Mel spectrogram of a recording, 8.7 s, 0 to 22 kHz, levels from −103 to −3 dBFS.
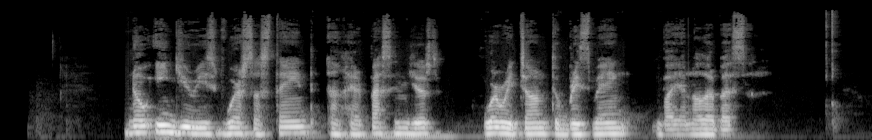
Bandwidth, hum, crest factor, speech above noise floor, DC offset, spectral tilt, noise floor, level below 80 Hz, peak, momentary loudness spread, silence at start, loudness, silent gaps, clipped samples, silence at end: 14 kHz; none; 16 dB; 60 dB; under 0.1%; -8 dB/octave; -80 dBFS; -46 dBFS; -6 dBFS; 12 LU; 1.25 s; -22 LUFS; none; under 0.1%; 1.3 s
